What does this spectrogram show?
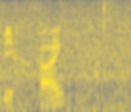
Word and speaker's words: Bir-Hakeim: só fica perto que chama Birhein, acho que é assim a pronúncia.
